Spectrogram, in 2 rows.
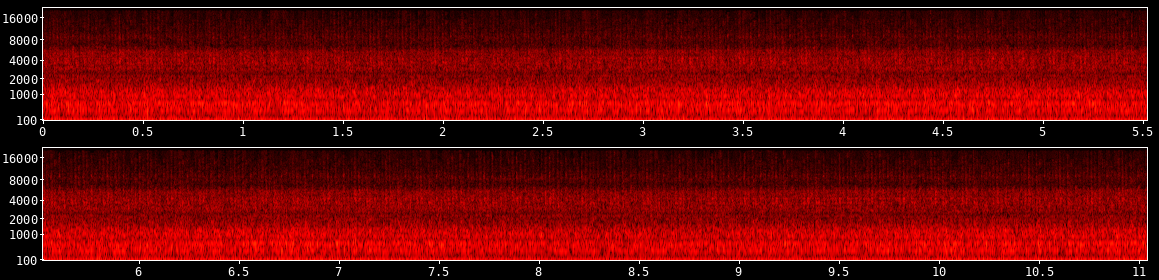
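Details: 2008 Subaru Forester SH9, EJ253 engine, after heater hose replacement, system bled and pressurized, fans switching on: even steady whoosh over smooth idle, no knocks or rattles; cooling fans cycling normally.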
